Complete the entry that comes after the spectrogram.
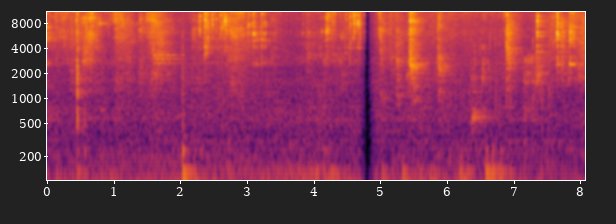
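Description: Eating up close: biting and chewing grilled chicken and biryani rice with wet mouth sounds, and metal rings and chains clinking now and then. The sound drops out abruptly for a moment a little under five seconds in.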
